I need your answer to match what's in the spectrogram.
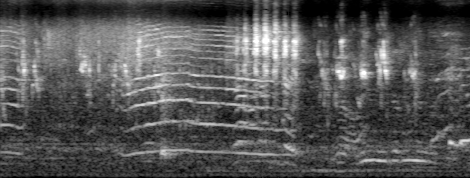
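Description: Budgerigars give drawn-out, wavering nasal calls that slide up and down, with a brief burst of chirpy chatter midway and a low room hum beneath.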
